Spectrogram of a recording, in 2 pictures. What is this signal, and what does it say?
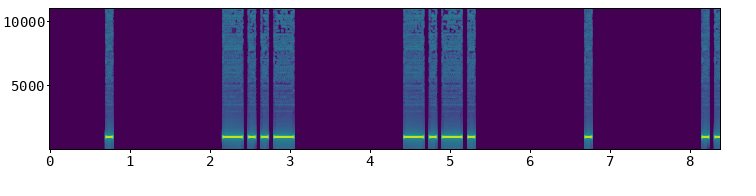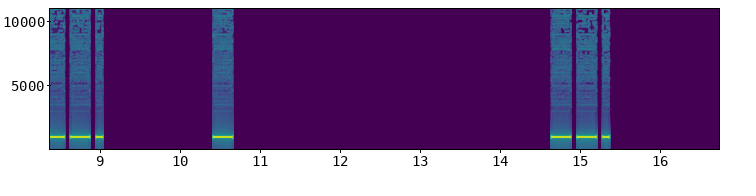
Morse code, heard as a keyed tone, about 15 wpm, spaced as for 5 wpm, 1000 Hz. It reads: EXCEPT G
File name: qotdfiles / 5wpm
